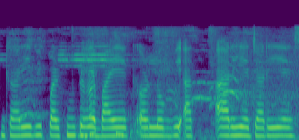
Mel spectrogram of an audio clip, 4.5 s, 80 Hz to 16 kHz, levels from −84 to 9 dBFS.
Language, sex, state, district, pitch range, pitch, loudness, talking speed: Hindi, female, Tripura, West Tripura, 205-220 Hz, 210 Hz, -16 LUFS, 215 wpm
